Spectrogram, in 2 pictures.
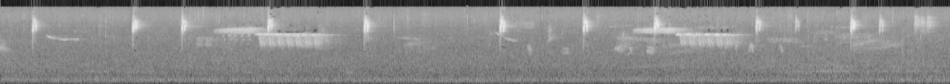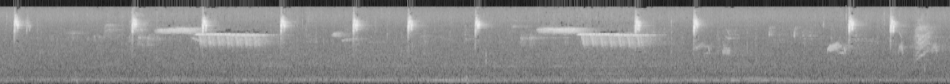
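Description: Birdsong: short, sharp high chirps every second or so, with a buzzy trilled call of about a second that comes back every six and a half seconds or so, four times.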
